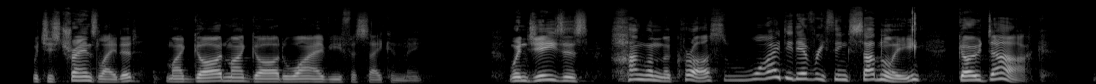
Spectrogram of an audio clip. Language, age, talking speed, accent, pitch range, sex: English, 40-59, 130 wpm, Australian, 160-220 Hz, male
